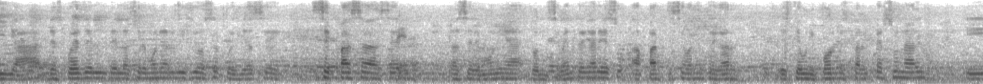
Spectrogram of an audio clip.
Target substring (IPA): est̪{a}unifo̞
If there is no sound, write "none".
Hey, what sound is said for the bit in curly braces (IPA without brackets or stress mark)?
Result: e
